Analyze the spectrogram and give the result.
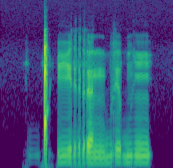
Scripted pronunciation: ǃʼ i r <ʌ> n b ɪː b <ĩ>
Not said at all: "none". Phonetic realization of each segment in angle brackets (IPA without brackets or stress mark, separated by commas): ə, ĩ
